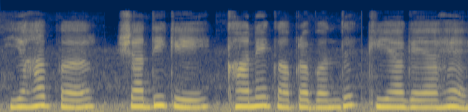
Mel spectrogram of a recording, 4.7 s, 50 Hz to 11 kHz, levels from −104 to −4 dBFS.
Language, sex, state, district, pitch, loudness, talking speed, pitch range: Hindi, female, Uttar Pradesh, Ghazipur, 220 Hz, -24 LUFS, 130 wpm, 210-235 Hz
